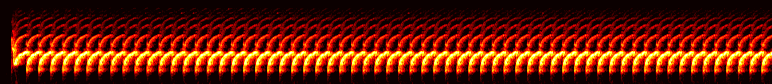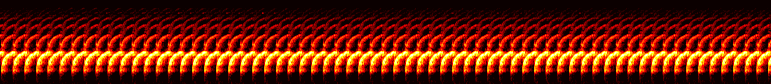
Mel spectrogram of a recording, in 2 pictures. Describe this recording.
Alarm Car or Home
Alarm, Car, Noise, danger, Home, siren, warning, emergency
